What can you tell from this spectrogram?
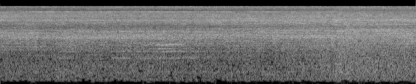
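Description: CNC air plasma torch cutting metal plate: a loud, steady, high hiss of the plasma arc and its compressed-air jet.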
